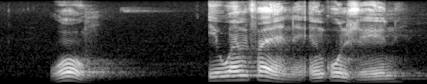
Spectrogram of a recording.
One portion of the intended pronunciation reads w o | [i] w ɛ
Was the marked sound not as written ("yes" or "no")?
no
